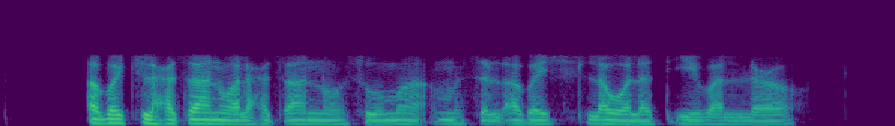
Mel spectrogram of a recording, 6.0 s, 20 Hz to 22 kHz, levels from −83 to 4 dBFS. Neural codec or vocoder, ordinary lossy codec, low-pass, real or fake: none; Opus, 16 kbps; 3.6 kHz; real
